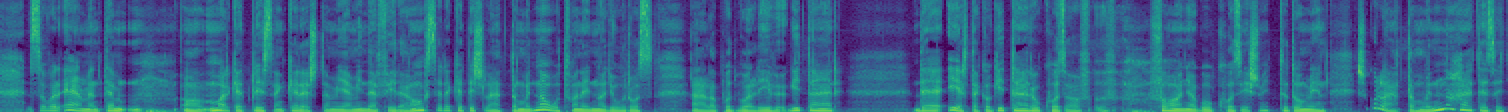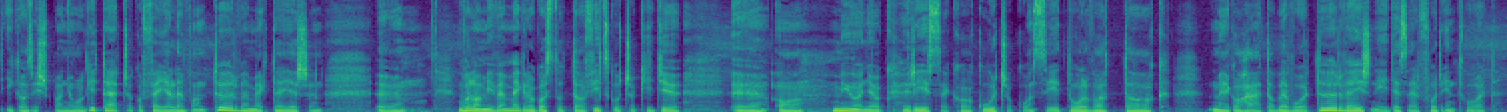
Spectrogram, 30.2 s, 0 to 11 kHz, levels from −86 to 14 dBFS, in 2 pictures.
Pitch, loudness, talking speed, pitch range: 150 Hz, -14 LUFS, 145 wpm, 140-165 Hz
